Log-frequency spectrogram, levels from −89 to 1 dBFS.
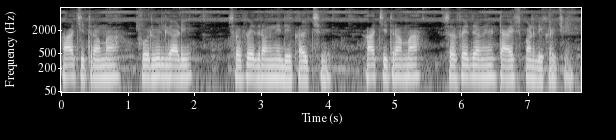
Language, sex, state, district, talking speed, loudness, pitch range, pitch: Gujarati, male, Gujarat, Valsad, 105 wpm, -16 LUFS, 115-120 Hz, 115 Hz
